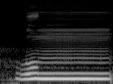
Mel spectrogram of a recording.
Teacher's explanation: Ada iqlab karena ada tanwin dhammah bertemu huruf ba. Maka tanwin dhammahnya yang asalnya bunyi an diganti bunyi am. Tasrihum sambil ditahan.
